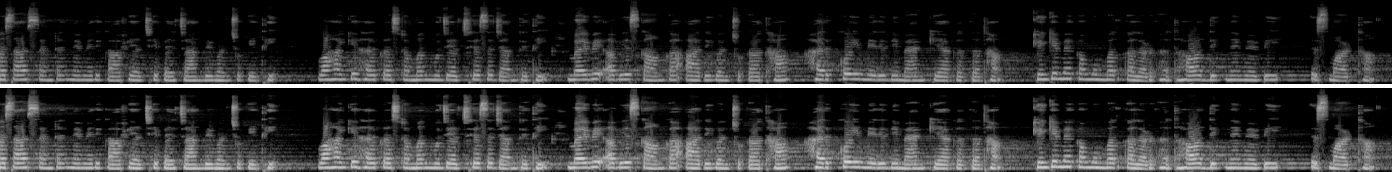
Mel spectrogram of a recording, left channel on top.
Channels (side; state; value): left; quieter; 9.2 dB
